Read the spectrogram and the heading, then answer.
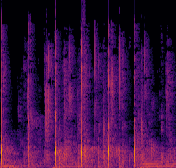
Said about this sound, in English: Amen. Y'all don't know where to clap.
